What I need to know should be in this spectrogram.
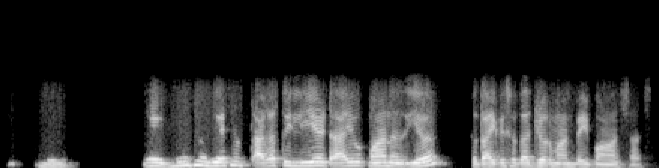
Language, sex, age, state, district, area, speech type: Kashmiri, male, 18-30, Jammu and Kashmir, Ganderbal, rural, conversation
